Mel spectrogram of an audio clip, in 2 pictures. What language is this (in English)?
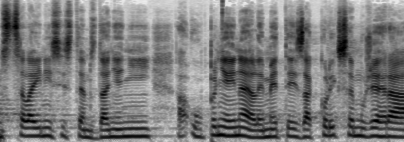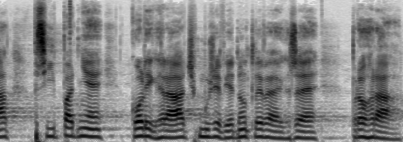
Czech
